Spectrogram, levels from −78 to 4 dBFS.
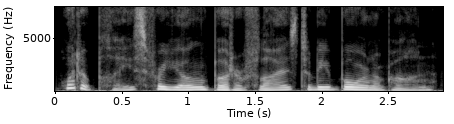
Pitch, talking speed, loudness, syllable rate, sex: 180 Hz, 205 wpm, -15 LUFS, 5.2 syllables/s, female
